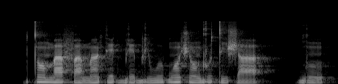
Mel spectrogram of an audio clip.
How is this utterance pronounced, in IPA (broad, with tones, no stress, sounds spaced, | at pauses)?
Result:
t ɔ̃˦ m a˧ f a˨ m ã˨˦ k e˧ ɡ͡b e˨ b i˨ w u˨˦ b ɔ̃˦ ʃ ɔ̃˧ ɡ u˧ t i˨ ʃ a˨ | ɡ ũ˨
